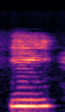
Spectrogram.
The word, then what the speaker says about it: 一: When you see this stroke, which is horizontal stroke, it means the first tone. E. It's a high pitch.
